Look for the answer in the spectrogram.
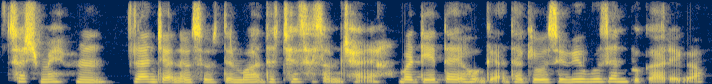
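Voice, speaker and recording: A woman narrating a retold romance story in a chatty, casual way, sprinkling in English words. Her voice is high and gravelly with a husky grain. The sound is close and dry with faint music underneath. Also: flat delivery, a little fast, a little mellow, no echo. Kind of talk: casual storytelling, retelling fan fiction.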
